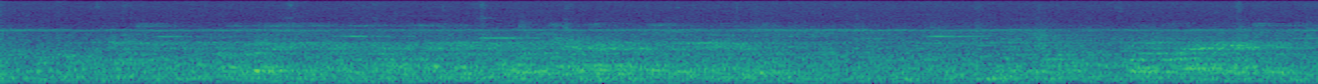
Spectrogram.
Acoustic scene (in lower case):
subway station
